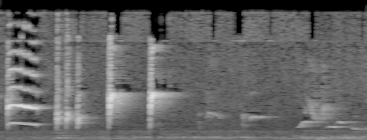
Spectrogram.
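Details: Brown-throated sunbird tutor song for training other birds: a high thin whistle, then a quick cluster of sharp chips and two piercing notes, fading into faint softer notes over a low hum.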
